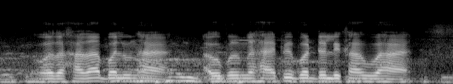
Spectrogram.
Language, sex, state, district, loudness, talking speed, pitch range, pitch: Hindi, male, Jharkhand, Palamu, -15 LUFS, 160 wpm, 130-145 Hz, 140 Hz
